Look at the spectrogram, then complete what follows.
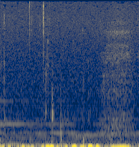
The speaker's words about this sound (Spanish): Estoy respirando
